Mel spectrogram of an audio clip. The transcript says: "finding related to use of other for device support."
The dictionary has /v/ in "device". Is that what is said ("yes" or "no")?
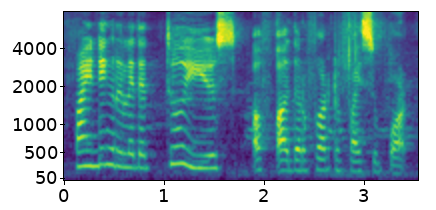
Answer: no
